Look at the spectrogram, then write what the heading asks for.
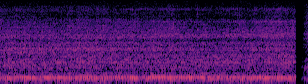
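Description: A vehicle engine running steadily, a low hum that holds one pitch.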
